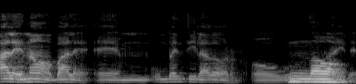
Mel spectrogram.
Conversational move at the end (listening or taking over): taking over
